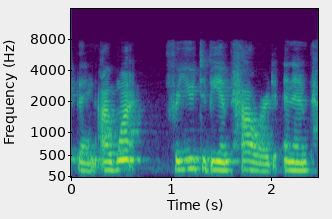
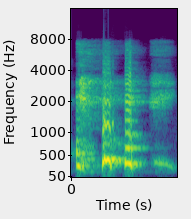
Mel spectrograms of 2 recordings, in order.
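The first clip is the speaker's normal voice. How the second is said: loud laugh; 9 semitones higher, 9 dB louder than usual. Real, not acted. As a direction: burst of loud high laughter. Laughs after the hell with it.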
